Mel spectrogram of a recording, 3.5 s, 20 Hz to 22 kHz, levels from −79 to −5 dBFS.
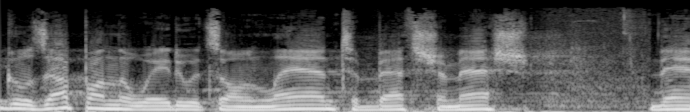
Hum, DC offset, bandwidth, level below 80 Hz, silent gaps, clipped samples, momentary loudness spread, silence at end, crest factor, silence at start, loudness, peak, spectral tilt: none; under 0.1%; 16 kHz; -34 dBFS; none; under 0.1%; 10 LU; 0 s; 12 dB; 0 s; -16 LUFS; -4 dBFS; -5.5 dB/octave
